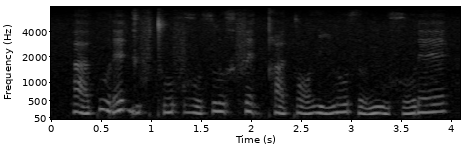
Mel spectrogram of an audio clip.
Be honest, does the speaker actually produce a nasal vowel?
no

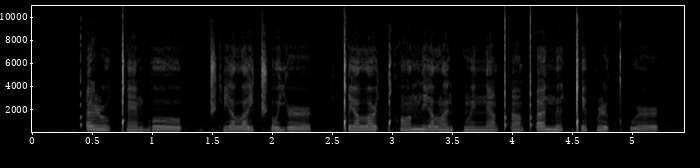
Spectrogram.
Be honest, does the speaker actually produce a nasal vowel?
yes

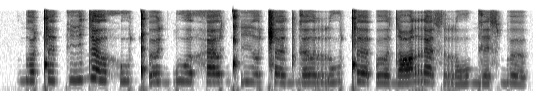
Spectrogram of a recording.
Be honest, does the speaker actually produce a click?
yes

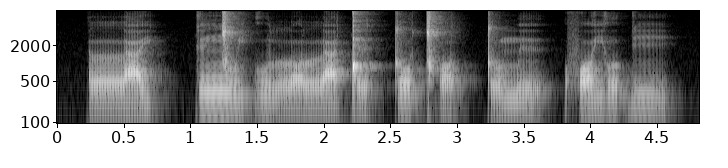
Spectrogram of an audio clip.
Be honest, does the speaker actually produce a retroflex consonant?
no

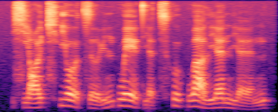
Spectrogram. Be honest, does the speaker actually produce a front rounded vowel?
yes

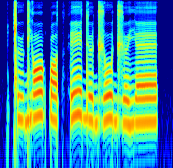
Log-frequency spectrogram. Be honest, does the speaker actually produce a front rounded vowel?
yes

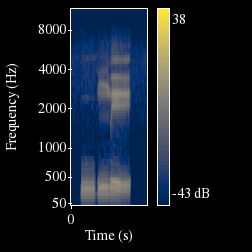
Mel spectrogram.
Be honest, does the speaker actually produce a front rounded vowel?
no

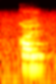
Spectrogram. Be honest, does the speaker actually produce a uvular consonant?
yes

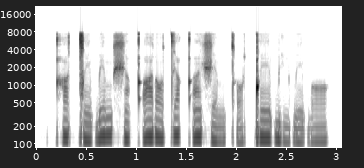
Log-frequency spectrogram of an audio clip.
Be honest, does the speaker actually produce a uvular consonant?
yes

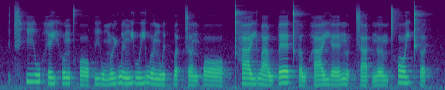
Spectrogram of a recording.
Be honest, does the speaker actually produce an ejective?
no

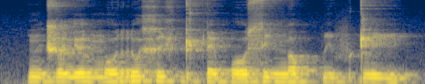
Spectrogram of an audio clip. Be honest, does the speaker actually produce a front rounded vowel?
no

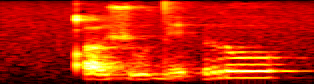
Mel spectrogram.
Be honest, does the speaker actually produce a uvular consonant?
yes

